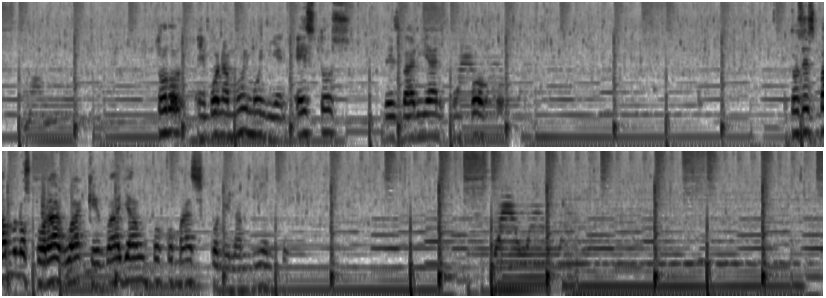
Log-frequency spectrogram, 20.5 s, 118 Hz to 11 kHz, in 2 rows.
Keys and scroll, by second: 16.7 super+d, 18.2 super+d.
